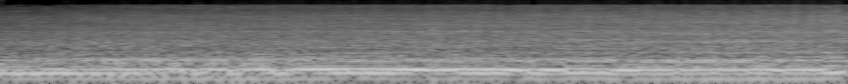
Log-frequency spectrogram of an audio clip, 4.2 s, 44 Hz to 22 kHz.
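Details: Triumph Daytona 675R motorcycle after an oil change with no leaks, ridden on a chilly 50-degree November day: steady, even low thrum with smooth firing and no knocks, ticks or rattles; healthy idle.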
